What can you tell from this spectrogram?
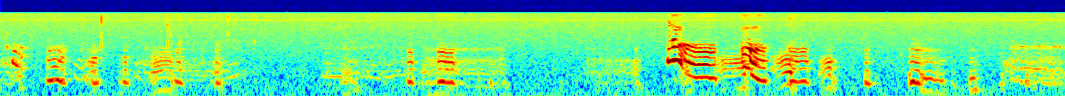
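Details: Hungarian Vizsla puppies, two weeks old, whimpering and yipping in quick irregular bursts of short wavering whines, some rising then falling, with a louder cluster of squeals late on.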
